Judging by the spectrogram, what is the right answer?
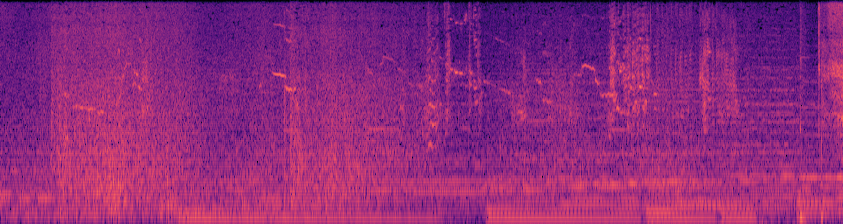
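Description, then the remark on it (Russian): Pacific Ocean waves wash and roll continuously at a steady, fairly loud level, as on Krusenstern and Lisyansky's round-the-world voyage, with sharp bird squawks cutting through and a low droning hum underneath. “В Тихий океан мы плывем.”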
